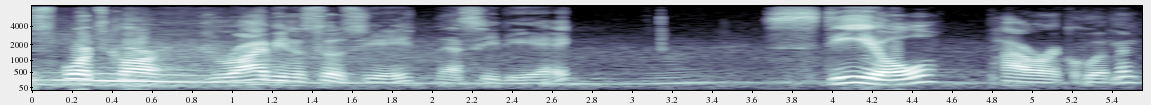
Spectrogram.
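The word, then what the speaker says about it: Stihl: Car Driving Association, SEDA, Steel Power Equipment, that's ST I L pronounced Steel, Tense Unlimited, Hulie, Toyot Tires, VP Racing Fuels, The Whiteart, and Women in Motorsports North America.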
